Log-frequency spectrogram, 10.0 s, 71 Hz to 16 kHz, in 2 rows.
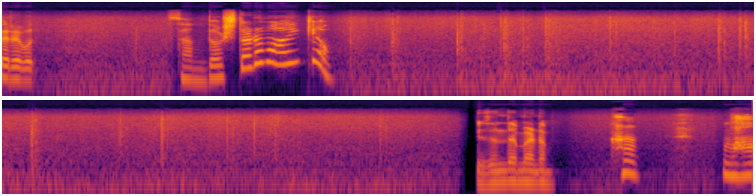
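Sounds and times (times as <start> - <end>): low rumbling drone score: 0.0 - 9.8.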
